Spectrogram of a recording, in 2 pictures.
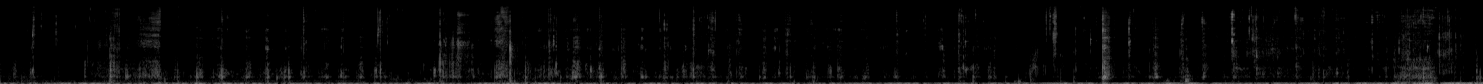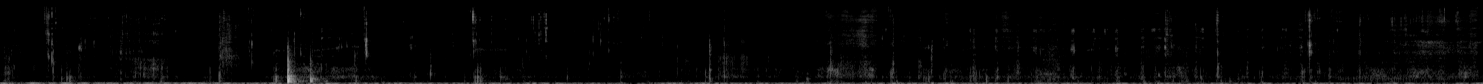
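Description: A person chewing mouthfuls of a flour-tortilla steak taco close to the microphone: a steady run of wet mouth clicks and smacks. About halfway through there are swallows from a glass of drink, and a single sharp knock shortly after.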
